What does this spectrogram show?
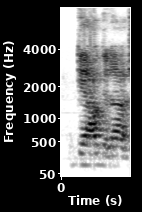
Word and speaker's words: Gal Gadot: No, on Jimmy Kimmel, she pronounced it herself, and she says more emphasis on the T.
